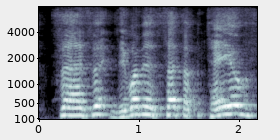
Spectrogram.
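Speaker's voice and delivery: mimicked speech without tongue. Retelling how a tongueless inmate spoke: imitating a man with no tongue. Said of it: "He talk like this".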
